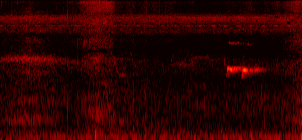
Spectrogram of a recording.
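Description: Faint outdoor background of insects, with a steady high hiss and a brief high chirp near the end.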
